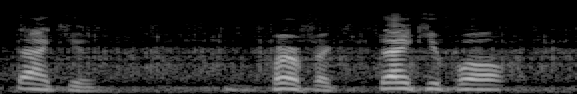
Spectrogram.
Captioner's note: applause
